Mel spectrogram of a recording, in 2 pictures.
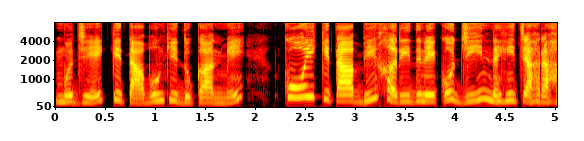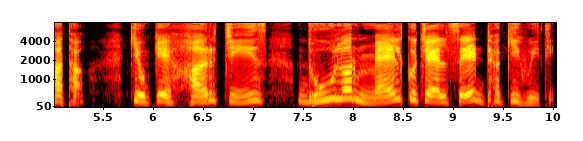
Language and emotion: Urdu, disgusted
